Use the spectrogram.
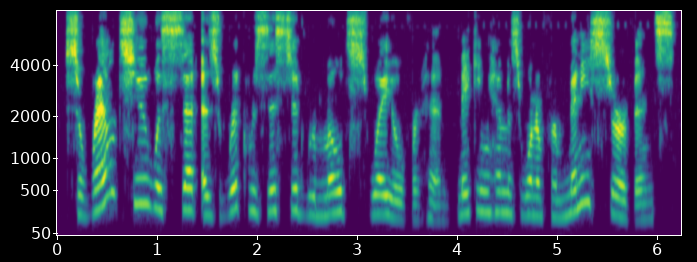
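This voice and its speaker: A woman's voice: mid-range voice, a bit bright, dry recording, low-quality recording. A woman speaks in a casual, opinionated way, like an amateur author commenting on her own writing. She is blunt and unpolished, taking her time a little, in a very dry recording with no room sound. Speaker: fan fiction author reading and commenting on own story. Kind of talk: casual author's commentary with some story reading.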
